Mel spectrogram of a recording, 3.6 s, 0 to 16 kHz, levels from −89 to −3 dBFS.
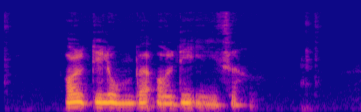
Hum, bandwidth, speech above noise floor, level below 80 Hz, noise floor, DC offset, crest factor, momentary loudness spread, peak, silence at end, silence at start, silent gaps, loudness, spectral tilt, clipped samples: none; 11 kHz; 50 dB; -60 dBFS; -76 dBFS; under 0.1%; 20 dB; 14 LU; -10 dBFS; 1.2 s; 0.65 s; none; -27 LUFS; -7.5 dB/octave; under 0.1%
